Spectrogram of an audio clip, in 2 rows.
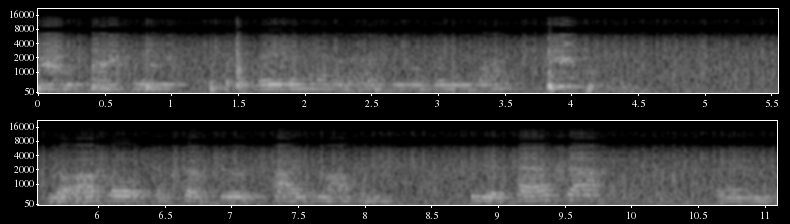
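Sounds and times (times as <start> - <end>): person clearing throat: 0.0 - 1.1, 3.8 - 4.3.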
